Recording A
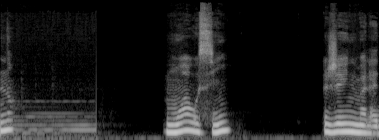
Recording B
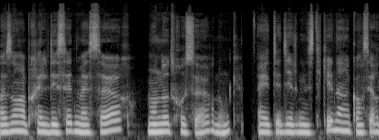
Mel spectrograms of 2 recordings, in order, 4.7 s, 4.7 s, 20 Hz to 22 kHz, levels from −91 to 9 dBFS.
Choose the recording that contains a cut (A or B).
B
